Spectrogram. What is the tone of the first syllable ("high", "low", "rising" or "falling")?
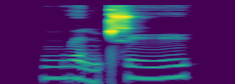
low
